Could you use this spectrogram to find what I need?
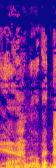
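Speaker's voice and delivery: raspy whispered reply; hoarse whisper. Retold or imitated. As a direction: croak it like a sore throat. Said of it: "I sounded like this".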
